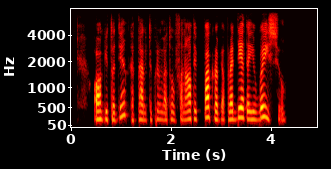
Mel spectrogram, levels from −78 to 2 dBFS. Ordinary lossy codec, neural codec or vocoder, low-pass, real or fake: MP3, 64 kbps; codec, 16 kHz in and 24 kHz out, 1.1 kbps, FireRedTTS-2 codec; 7.2 kHz; fake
